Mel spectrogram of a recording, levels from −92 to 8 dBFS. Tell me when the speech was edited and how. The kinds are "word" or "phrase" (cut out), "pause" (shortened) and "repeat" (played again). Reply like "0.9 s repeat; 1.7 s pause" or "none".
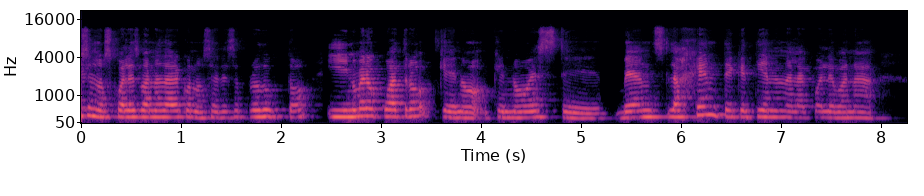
2.4 s pause; 3.5 s word

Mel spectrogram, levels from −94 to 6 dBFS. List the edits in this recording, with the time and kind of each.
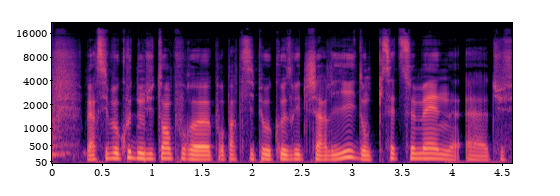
0.9 s word; 3.3 s word

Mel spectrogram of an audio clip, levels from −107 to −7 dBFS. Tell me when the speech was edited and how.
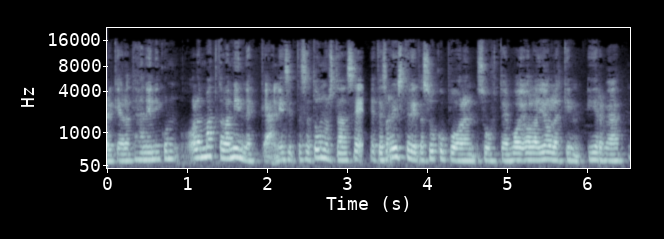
3.2 s word; 3.5 s word

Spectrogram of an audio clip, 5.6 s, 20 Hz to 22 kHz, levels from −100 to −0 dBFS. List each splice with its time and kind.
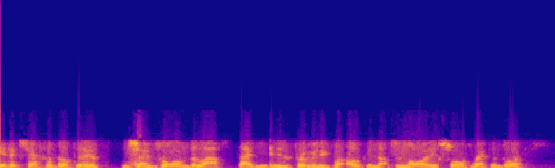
1.1 s pause; 2.7 s word; 3.9 s word; 4.4 s phrase

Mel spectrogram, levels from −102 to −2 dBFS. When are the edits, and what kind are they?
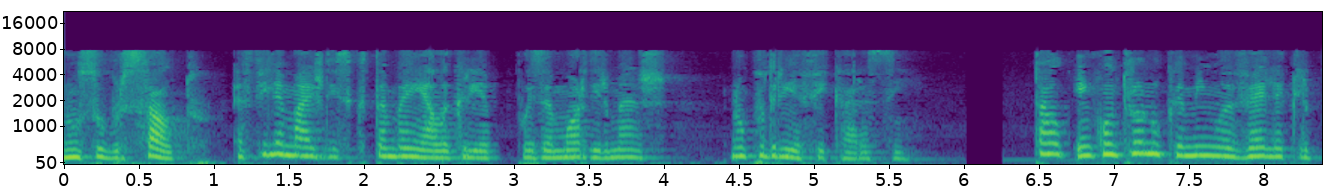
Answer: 1.1 s pause; 1.7 s word; 2.9 s word; 3.5 s word; 6.7 s phrase

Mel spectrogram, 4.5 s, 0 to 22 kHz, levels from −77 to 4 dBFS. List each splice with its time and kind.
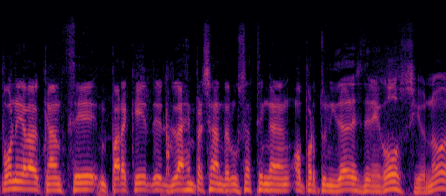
none

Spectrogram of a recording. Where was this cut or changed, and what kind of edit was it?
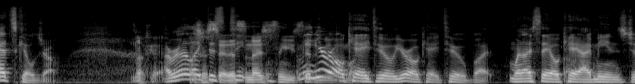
none

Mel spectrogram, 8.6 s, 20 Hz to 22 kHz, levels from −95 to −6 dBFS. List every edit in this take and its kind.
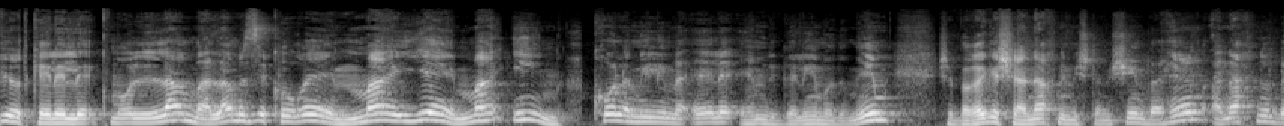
3.9 s pause

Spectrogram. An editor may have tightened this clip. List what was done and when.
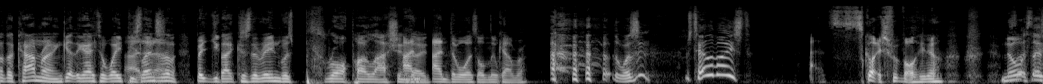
2.2 s phrase; 5.0 s word; 6.1 s word

